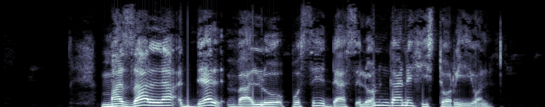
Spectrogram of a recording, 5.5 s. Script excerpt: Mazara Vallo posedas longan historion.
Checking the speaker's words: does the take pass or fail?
fail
